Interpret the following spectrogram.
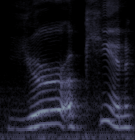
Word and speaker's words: European: In this case, it's more of a Y consonant sound. So we say a used car. A European country.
